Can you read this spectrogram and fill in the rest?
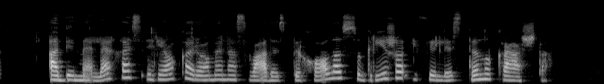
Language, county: Lithuanian, Klaipėda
